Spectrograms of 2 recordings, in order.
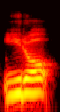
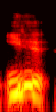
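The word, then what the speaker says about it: いろ: So, iro rather than iru.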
